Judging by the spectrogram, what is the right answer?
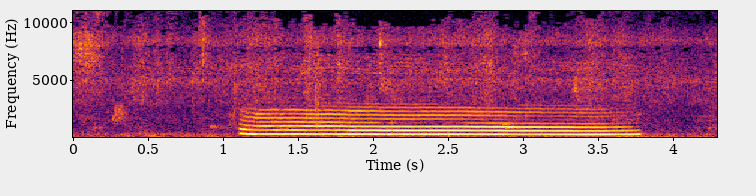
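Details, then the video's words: Baby Asian small-clawed otter named Tororo complaining in a pool: a single steady, drawn-out tonal whine lasting under three seconds, rich in harmonics, holding one pitch and easing slightly lower before stopping abruptly, over faint background noise. "Baby Otter Complains in the Pool!"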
